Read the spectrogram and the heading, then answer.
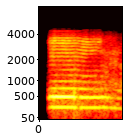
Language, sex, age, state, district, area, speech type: Nepali, female, 30-45, West Bengal, Darjeeling, rural, conversation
